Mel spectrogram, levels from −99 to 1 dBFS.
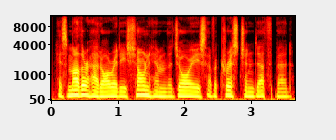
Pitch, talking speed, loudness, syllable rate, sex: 135 Hz, 195 wpm, -17 LUFS, 4.8 syllables/s, male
